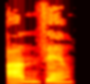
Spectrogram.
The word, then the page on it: sûr: French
